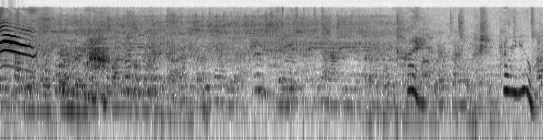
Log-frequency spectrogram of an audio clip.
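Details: Cats and kittens meowing indoors, a high falling meow at the start, then low murmuring voices, with short rising-falling mews near eight and ten seconds.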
